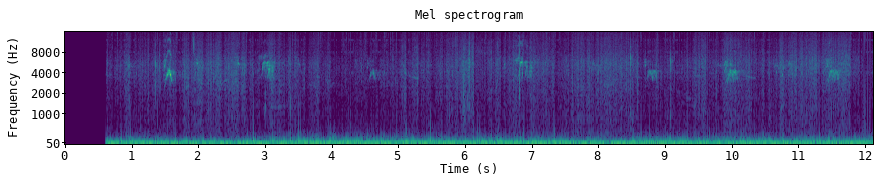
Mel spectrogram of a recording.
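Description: Wind buffeting a camera microphone: a loud, low, unsteady rumble with no engine note. It cuts in about half a second in and stops abruptly at the end. A few faint short high chirps sit above it.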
